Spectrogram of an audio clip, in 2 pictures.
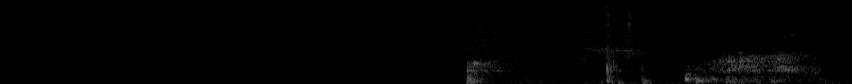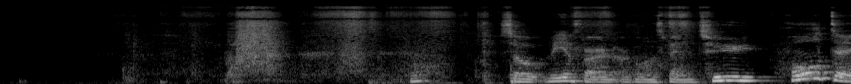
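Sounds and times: hands rubbing dog fur: 4.8s - 16.9s.

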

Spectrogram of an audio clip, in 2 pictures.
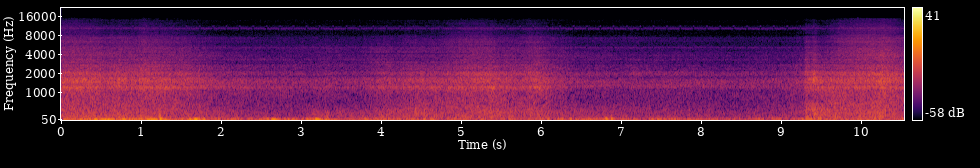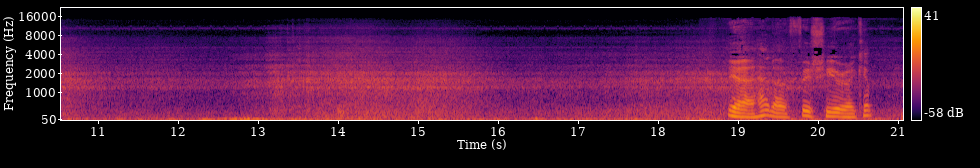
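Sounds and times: ocean surf breaking on beach: 0.0s - 21.0s.

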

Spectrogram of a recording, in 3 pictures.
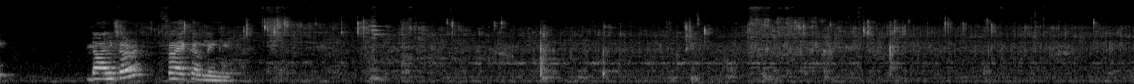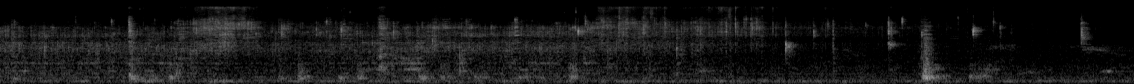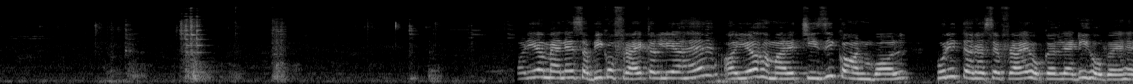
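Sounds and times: oil sizzling: 1.0s - 22.2s.

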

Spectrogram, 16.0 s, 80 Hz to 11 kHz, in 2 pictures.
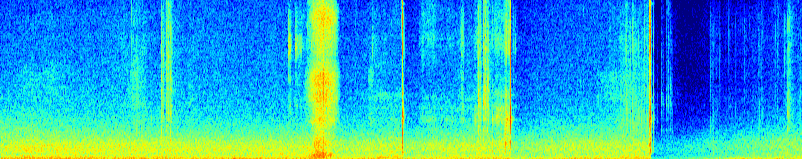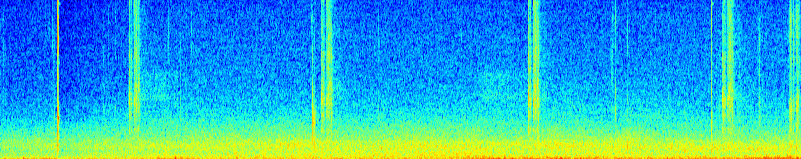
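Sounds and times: outdoor background noise: 0.0s - 16.0s
breathy rush: 2.6s - 4.8s
camera shutter clicks: 9.3s - 9.5s, 11.2s - 11.4s, 13.3s - 13.5s.

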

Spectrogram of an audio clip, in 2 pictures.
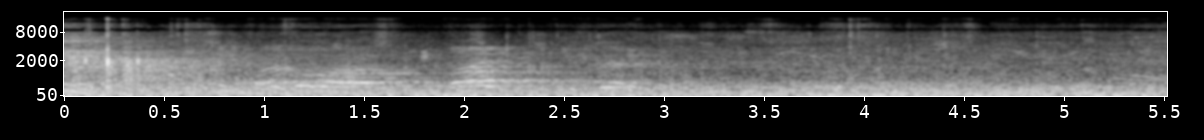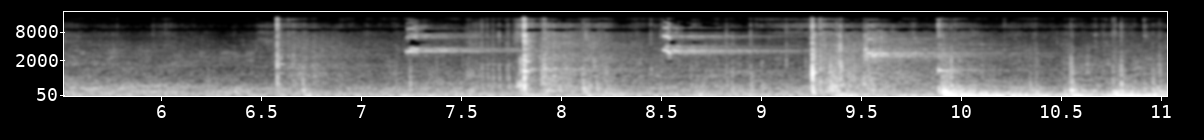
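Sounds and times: sneakers squeaking on floor: 7.1s - 10.8s
racket striking shuttlecock: 7.7s - 8.3s, 9.1s - 10.2s.

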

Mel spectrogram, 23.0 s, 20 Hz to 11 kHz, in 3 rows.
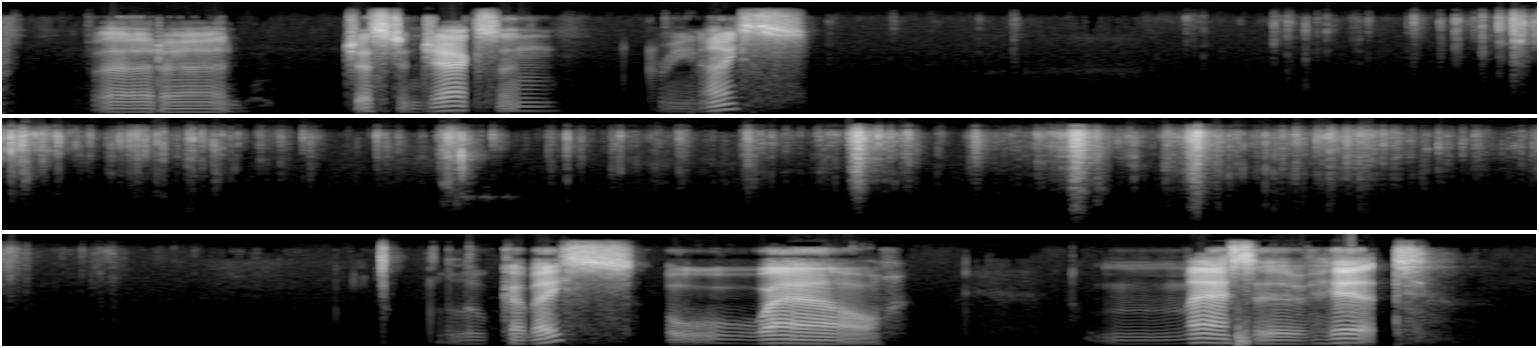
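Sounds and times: foil wrapper crinkling and tearing: 5.9s - 16.0s.

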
